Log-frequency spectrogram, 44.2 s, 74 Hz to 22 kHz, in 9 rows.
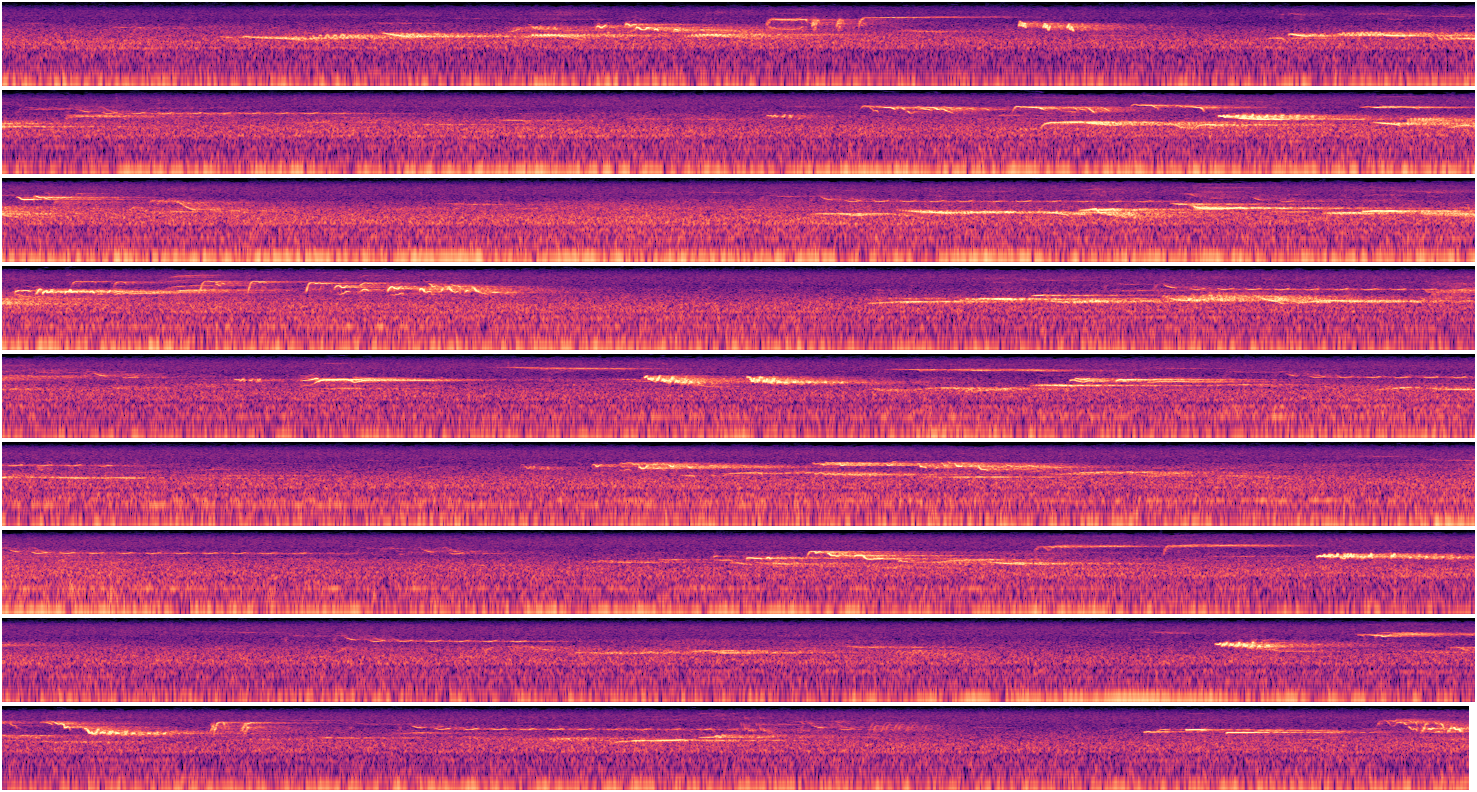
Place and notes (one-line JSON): {"title": "Südostviertel, Essen, Deutschland - essen, goebenstr 24, private garden", "date": "2014-04-09 06:15:00", "description": "A second recording, some minutes later - traffic increase\nEine zweite Aufnahme einige Minuten später. Sukzessive Zunahme des Verkehrs.\nProjekt - Stadtklang//: Hörorte - topographic field recordings and social ambiences", "latitude": "51.45", "longitude": "7.03", "altitude": "105", "timezone": "Europe/Berlin"}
